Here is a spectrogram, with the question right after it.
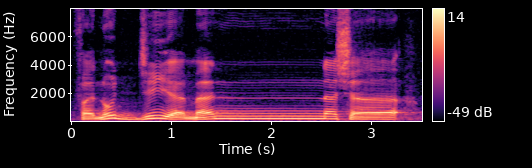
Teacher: Maka suara gunnah tu kena panjangkan, berserta dengan dengung.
